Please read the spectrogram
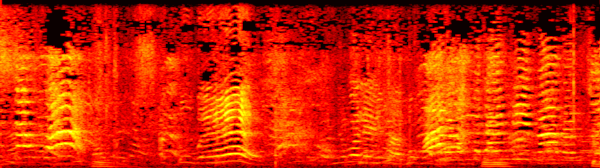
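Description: Many children's voices chattering and calling out over one another, high and overlapping, with a lower voice or two among them.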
